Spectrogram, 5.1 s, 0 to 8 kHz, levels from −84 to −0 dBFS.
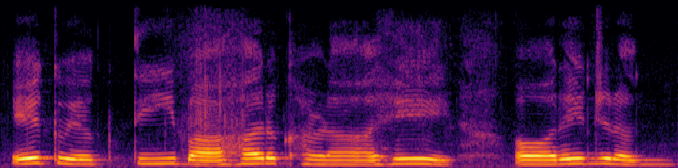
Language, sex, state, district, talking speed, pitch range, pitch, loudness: Hindi, female, Madhya Pradesh, Bhopal, 95 wpm, 200-235 Hz, 210 Hz, -15 LUFS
